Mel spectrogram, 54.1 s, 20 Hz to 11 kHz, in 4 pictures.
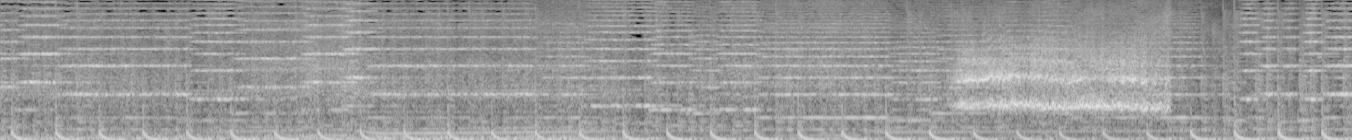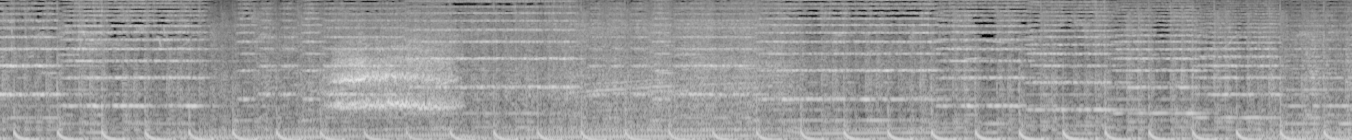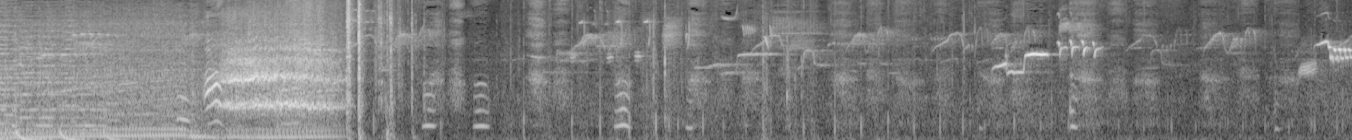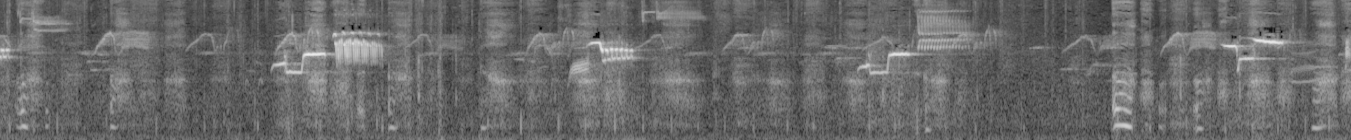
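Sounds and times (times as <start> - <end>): motorcycle engine humming: 0.0 - 30.5
squealing tyre skid: 9.6 - 11.8, 16.7 - 18.3, 28.4 - 30.5
birds chirping and whistling: 27.4 - 28.6, 32.0 - 54.0.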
